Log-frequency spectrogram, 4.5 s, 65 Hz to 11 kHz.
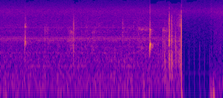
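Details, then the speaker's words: Three-month-old baby girl with hiccups, recorded on a 1988 home audio tape: brief, sharp catches in breathing at irregular intervals over tape hiss. "Say, right now I have the hiccups. Yes, I do. I have the hiccup now."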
